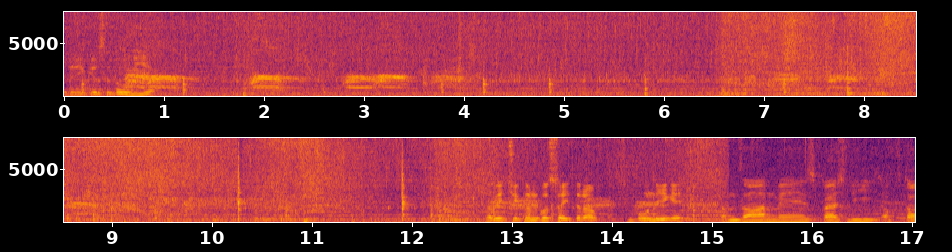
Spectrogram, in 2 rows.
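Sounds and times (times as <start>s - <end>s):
chicken sizzling in hot oil: 0.0s - 17.0s
crow cawing: 0.5s - 5.0s, 6.7s - 10.0s, 12.7s - 14.7s
wooden spoon scraping a pot: 6.5s - 15.2s.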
